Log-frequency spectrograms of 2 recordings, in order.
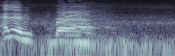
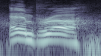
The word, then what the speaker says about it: Edinburgh: Arriving from Eden. Edinburgh.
